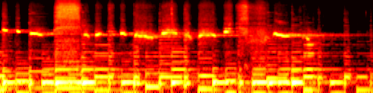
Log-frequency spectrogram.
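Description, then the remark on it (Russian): A bright, high whistled melody glides and bends over a busy instrumental accompaniment, staying steady and clear throughout the passage without any voices. “Боку свистел.”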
